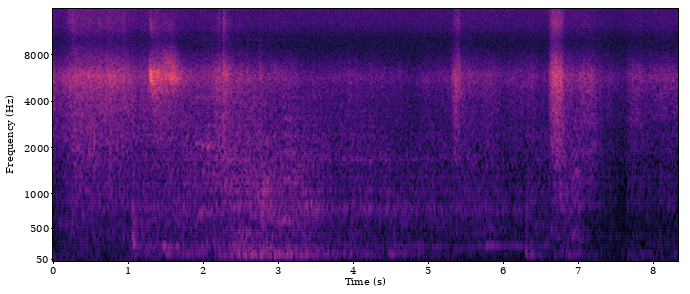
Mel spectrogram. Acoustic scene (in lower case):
elevator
